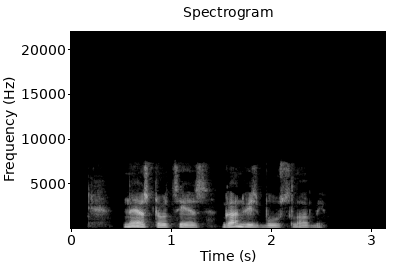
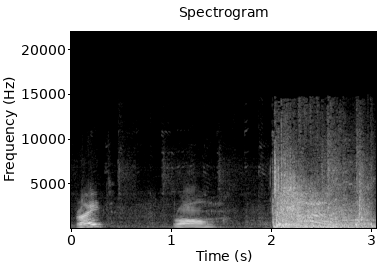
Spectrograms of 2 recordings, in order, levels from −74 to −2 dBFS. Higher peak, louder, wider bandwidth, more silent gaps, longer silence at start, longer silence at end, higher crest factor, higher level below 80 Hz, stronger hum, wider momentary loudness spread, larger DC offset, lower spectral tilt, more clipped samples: second, -6 dBFS vs -2 dBFS; second, -25 LUFS vs -16 LUFS; second, 7.8 kHz vs 15 kHz; first, 0.48-0.52 s vs none; first, 0.2 s vs 0.05 s; first, 0.6 s vs 0 s; about the same, 20 dB vs 16 dB; second, -66 dBFS vs -36 dBFS; neither; first, 15 LU vs 11 LU; neither; about the same, -4.5 dB/octave vs -3.5 dB/octave; neither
